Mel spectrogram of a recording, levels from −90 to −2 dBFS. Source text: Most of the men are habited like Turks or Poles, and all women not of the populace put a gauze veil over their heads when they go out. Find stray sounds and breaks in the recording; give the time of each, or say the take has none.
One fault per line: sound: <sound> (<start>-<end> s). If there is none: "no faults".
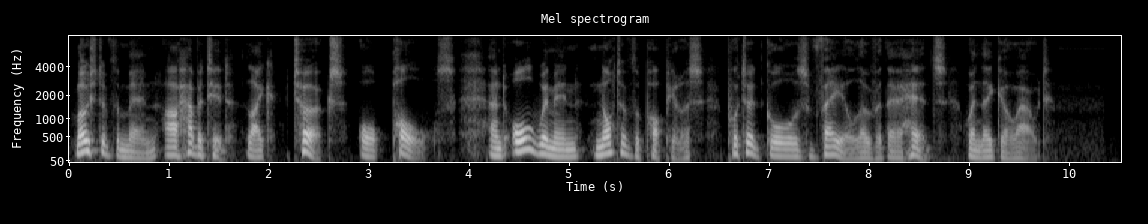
no faults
